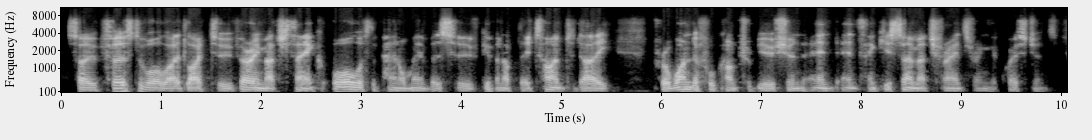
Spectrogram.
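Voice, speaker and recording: Older male moderator, gracious closing thanks, husky low voice, muffled dry call line. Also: fairly even intonation, moderate pace, a bit bright, no echo. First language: English. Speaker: panel moderator. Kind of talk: closing remarks on a video call. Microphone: headset on video call. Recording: dull, dry video-call audio.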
